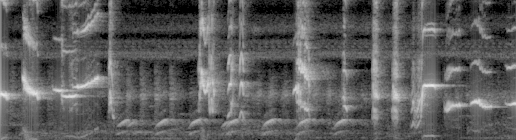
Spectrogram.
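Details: Oriental magpie-robin delivering rapid 'konslet' song, a dense, varied mix of high buzzy rasps, sharp chips and slurred whistles, ending in a long wavering whistle, with gentle arched notes repeating below.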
